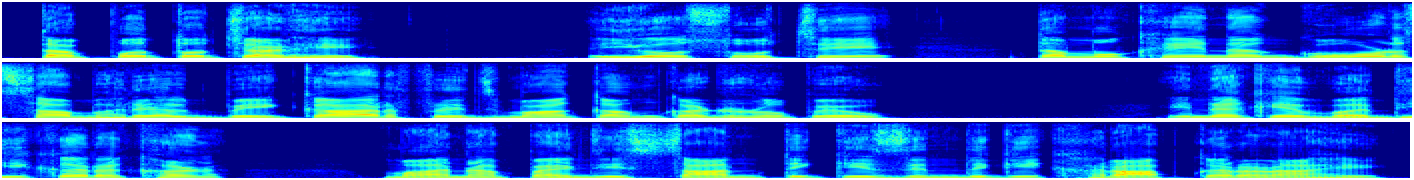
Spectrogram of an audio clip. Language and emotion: Sindhi, angry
